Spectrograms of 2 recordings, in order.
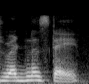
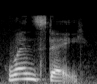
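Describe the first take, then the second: First: The d in the middle is clearly pronounced. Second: The d in the middle is silent. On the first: The speaker calls it wrong. "where D is not kept silent" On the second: The speaker calls it right. "the exact correct pronunciation, standard pronunciation"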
